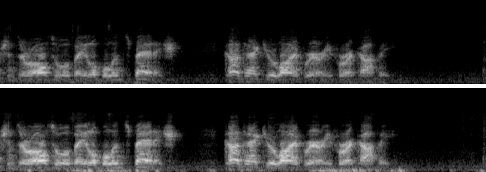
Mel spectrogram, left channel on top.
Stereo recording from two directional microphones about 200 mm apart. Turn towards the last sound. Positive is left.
turn(degrees=-25)  # may be behind; listen again after turning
